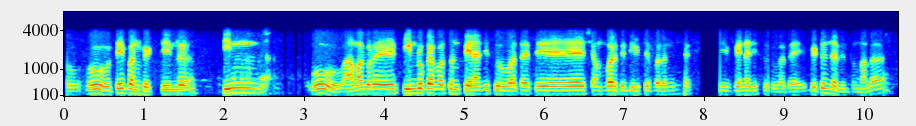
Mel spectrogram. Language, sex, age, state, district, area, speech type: Marathi, male, 18-30, Maharashtra, Ratnagiri, rural, conversation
